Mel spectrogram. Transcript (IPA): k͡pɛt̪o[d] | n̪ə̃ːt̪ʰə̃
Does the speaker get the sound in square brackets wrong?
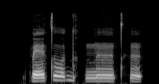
no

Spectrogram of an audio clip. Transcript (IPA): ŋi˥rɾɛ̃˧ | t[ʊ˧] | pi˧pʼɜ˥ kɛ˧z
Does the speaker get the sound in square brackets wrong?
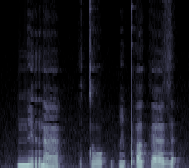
no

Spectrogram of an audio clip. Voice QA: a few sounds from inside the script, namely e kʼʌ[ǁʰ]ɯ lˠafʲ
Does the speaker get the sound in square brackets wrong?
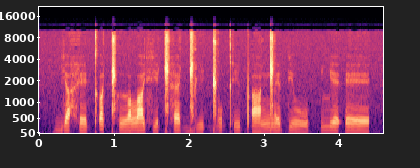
no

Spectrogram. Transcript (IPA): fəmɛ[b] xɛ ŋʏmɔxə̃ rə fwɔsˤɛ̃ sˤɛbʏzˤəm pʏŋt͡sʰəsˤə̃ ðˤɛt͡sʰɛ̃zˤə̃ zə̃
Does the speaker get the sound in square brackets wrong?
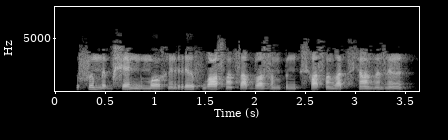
no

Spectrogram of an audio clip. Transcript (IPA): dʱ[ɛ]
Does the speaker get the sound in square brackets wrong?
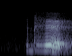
no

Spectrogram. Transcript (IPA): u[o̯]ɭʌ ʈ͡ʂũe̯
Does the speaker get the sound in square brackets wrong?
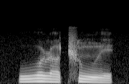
no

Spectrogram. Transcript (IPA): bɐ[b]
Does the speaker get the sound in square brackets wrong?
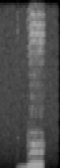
yes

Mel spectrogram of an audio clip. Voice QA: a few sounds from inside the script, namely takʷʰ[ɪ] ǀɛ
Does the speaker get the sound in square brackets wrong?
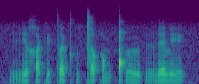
no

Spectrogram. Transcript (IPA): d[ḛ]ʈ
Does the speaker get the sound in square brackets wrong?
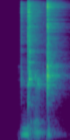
no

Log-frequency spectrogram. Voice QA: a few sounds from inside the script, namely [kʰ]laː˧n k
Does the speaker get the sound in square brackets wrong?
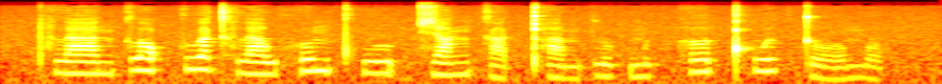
yes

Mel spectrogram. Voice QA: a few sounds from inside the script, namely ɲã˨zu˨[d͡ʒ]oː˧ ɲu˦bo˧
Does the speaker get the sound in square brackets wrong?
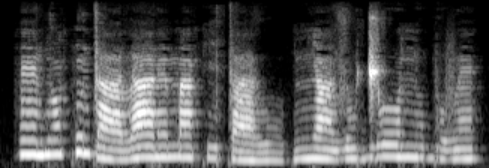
no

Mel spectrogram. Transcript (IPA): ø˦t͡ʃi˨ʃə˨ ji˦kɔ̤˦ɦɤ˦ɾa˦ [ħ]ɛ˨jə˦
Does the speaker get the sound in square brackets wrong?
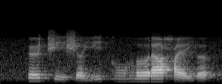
no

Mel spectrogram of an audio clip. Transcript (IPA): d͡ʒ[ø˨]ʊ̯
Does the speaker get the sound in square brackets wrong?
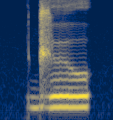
no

